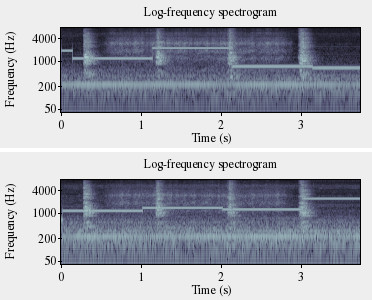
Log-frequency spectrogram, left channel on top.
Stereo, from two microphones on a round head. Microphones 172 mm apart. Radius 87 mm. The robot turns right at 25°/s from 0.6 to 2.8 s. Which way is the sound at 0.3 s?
30° right (ahead or behind).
